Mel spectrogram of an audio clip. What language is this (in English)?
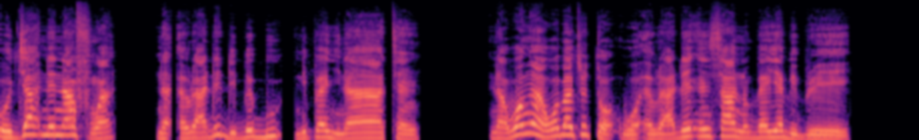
Akan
